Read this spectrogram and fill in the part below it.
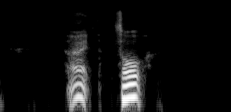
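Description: A young man speaks briefly and clearly into a microphone.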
